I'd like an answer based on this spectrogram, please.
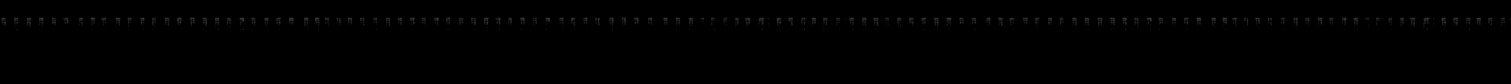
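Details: High, thin, sizzling song of a meadow katydid, recorded by the National Institute of Biological Resources in 2020, pulsing steadily at about four beats a second without pause, with nothing else audible.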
